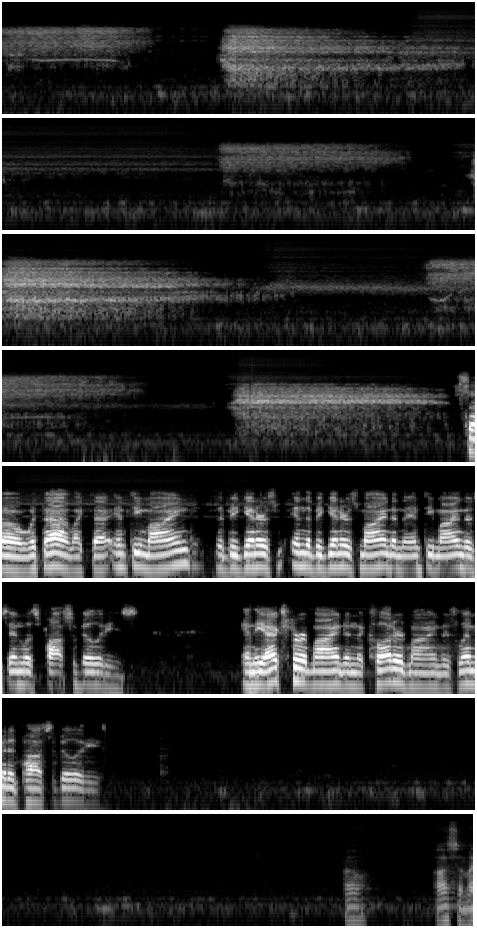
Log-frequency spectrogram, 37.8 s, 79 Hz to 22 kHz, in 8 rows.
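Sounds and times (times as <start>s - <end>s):
longer hissing exhales through the mouth: 0.0s - 1.6s, 2.2s - 8.8s, 9.4s - 15.6s, 16.5s - 22.3s
slow airy inhales through the nose: 2.2s - 8.8s, 9.4s - 15.6s, 16.5s - 21.1s
speech: 18.8s - 25.1s, 26.0s - 29.5s, 37.5s - 37.8s.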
